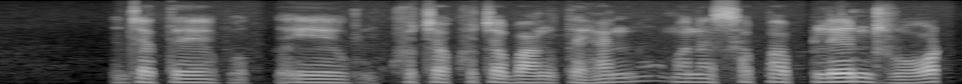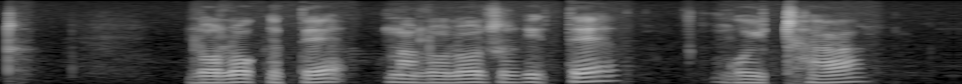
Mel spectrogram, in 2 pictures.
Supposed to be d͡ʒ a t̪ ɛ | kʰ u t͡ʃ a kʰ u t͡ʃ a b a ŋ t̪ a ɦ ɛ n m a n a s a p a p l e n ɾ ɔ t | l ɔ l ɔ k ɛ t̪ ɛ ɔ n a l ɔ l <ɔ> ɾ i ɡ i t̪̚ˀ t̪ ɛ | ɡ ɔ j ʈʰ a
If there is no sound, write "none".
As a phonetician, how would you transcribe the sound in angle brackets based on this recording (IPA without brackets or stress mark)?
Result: ɔ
